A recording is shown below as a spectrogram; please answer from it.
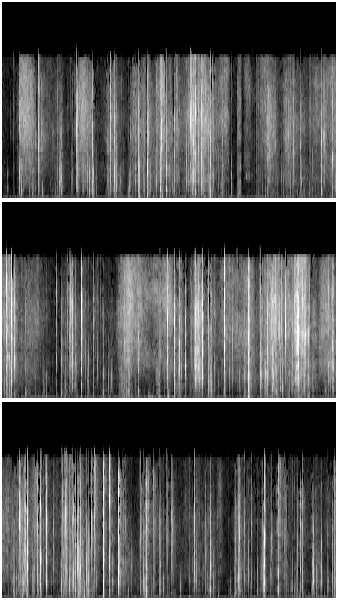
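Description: A full pink soft-plastic wet-wipe pouch is held in hand and tapped and scratched with long painted nails. A steady stream of quick, bright crinkles and crunchy clicks comes from the film, with short sharp taps scattered throughout and almost no low end.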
